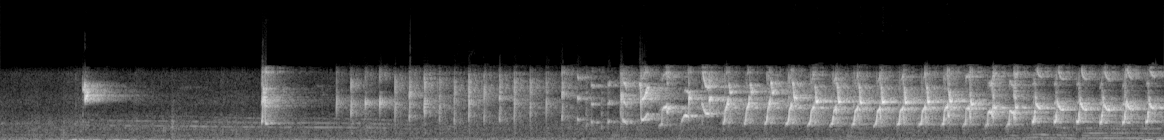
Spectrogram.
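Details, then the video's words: Lovebird giving its long ngekek chatter: two short high chirps, then a fast run of buzzy, high repeated notes, about three a second, growing louder and fuller midway and carrying on to the end. "Cek - cek cer Lovebird langsung ngekek"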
